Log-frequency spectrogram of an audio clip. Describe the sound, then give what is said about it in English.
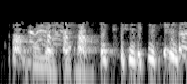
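A dog named Sparky barks and yips in a quick, uneven series of bursts, loud, with short pauses between some of them. “Is that your dog?”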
